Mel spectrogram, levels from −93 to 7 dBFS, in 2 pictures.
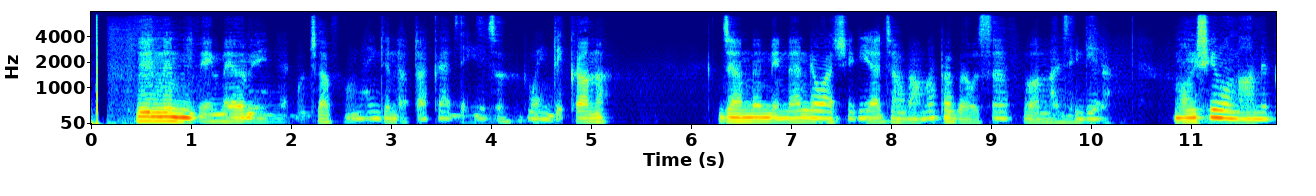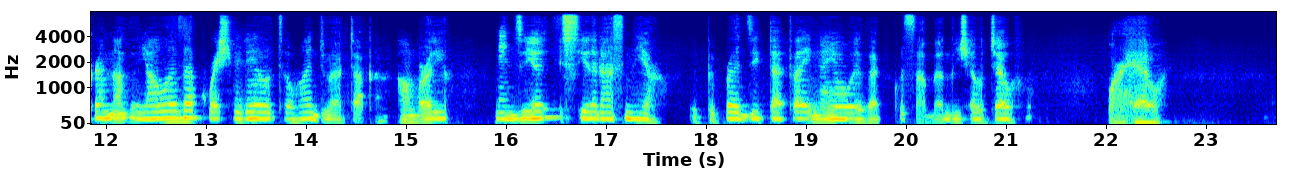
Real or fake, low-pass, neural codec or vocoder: fake; 7.2 kHz; codec, 16 kHz, 0.5 kbps, X-Codec, HuBERT features, trained on balanced general audio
